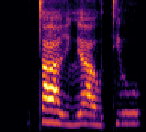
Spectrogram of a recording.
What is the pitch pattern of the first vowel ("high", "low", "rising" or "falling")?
falling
